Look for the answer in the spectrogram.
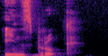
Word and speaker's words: Innsbruck: Les Jeux Olympiques d'hiver à Innsbruck, on doit prononcer comme ça, puisque c'est en Autriche, et alors il n'y avait pas de neige.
